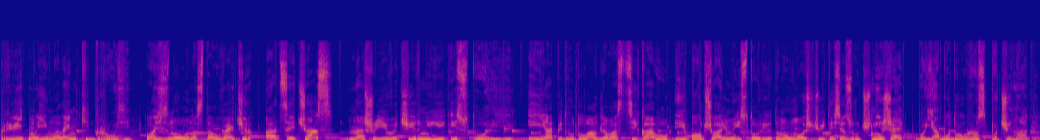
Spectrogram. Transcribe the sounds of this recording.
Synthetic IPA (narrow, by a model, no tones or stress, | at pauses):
pɾɪʋʲitʲmɔjimɐlˠɛnʲkʲid̪ɾṵzʲḭ | ɔsʲznɔʋʊnɐst̪ɑwʋɛt͡ʃɪr | ɐt̪sɛjt͡ʃɑs | nɑʃɔjiʋet͡ʃirnʲɔjiʔist̪ɔɾʲiji | ijapʲid̪ɦɔt̪ʊʋɑwd̪lʲɐʋɑst͡sʲikɑʋʊipɔwt͡ʃɑlʲnʊist̪ɔɾʲijʊt̪ɔmumɔʃt͡ʃʊjt̪esʲɐzɾʊt͡ʃnʲiʃɛ | bɔ̰jabud̪ʊrɔspɔt͡ʃɪnɑt̪ɪ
